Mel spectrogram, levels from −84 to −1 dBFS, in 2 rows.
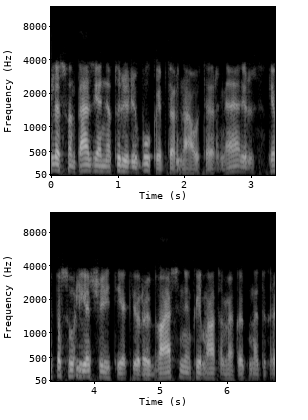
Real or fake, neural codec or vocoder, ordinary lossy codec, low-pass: fake; codec, 16 kHz, 2 kbps, FreqCodec, larger model; MP3, 48 kbps; 7.2 kHz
